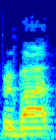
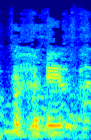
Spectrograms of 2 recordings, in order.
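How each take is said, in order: First: The last syllable sounds like 'vat'. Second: The last syllable sounds like 'vet'. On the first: The speaker calls it wrong. "Not privat" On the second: The speaker calls it right. "you know, privet"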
